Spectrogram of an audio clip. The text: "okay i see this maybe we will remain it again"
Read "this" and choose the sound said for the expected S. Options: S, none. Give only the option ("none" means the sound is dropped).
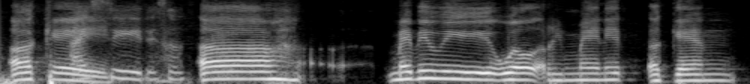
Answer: none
